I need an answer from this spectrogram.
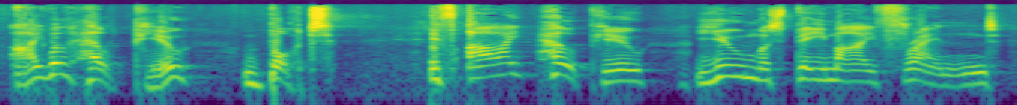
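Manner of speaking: slow, deliberate beggar voice. Acted. Beggar offers help for friendship, slow and measured. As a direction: spell out the bargain slowly. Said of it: "the beggar looked and said".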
